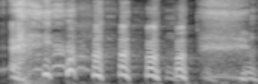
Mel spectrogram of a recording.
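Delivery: high helpless laugh bursting out; real laughter bursting out. Real, not acted. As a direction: crack up at the joke. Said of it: "Stone Cold Buck Angel".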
